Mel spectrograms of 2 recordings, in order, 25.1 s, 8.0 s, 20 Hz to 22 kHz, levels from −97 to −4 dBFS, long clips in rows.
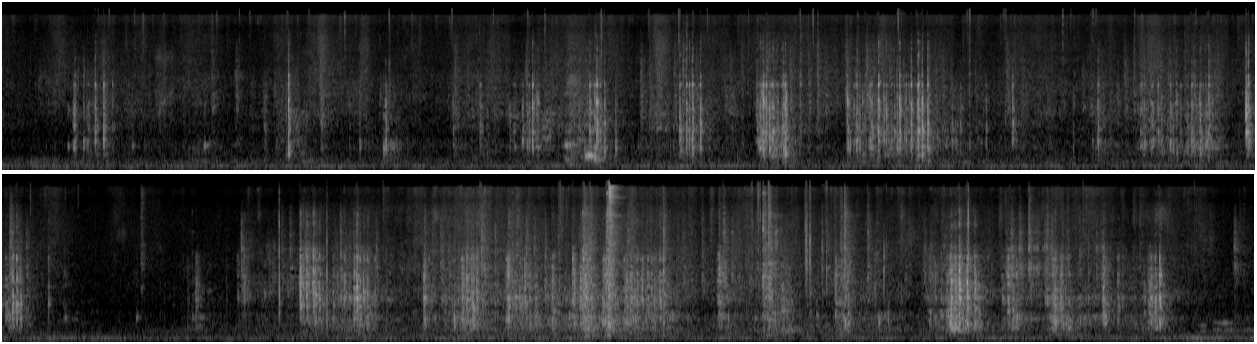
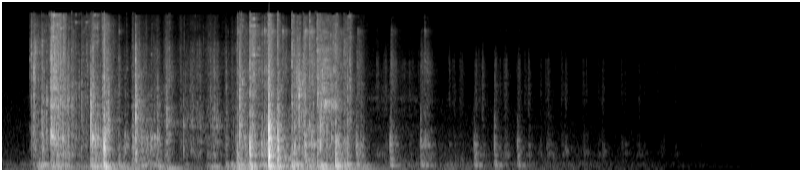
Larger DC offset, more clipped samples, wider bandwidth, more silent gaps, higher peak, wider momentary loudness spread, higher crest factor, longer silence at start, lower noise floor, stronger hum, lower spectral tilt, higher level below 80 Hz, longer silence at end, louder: neither; neither; about the same, 18 kHz vs 17 kHz; neither; second, -18 dBFS vs 0 dBFS; second, 18 LU vs 25 LU; about the same, 34 dB vs 30 dB; second, 0 s vs 0.25 s; second, -71 dBFS vs under -90 dBFS; neither; second, -0.5 dB/octave vs -4 dB/octave; second, under -90 dBFS vs -46 dBFS; second, 0 s vs 3.05 s; second, -48 LUFS vs -26 LUFS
